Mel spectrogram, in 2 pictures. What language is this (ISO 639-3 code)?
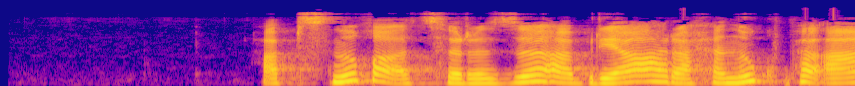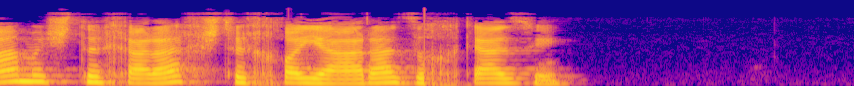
abk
